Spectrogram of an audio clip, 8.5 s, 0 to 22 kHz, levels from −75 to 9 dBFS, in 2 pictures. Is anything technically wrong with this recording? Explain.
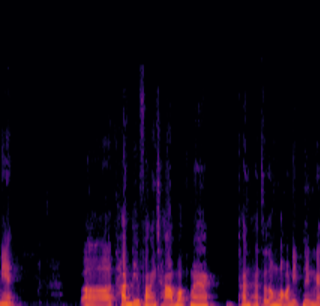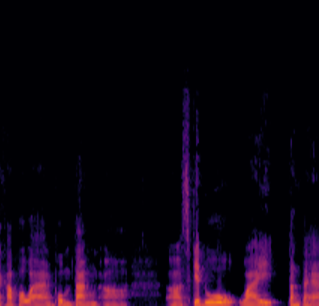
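No, nothing technically wrong can be heard here.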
